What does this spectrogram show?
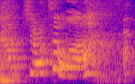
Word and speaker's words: ciotola: So in Italy, we call this a ciotola.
